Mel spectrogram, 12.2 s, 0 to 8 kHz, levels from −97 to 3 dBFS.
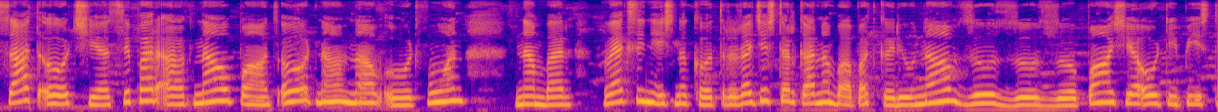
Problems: background sounds at intervals, continuous background conversations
